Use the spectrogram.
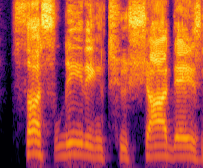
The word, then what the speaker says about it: Sade: the A and the D, thus leading to Sade's name being popularly mispronounced as Shardae, and it's almost its own little.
